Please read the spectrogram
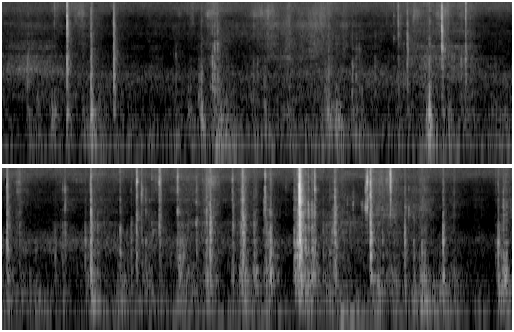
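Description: Light, irregular clicks and taps of fingers working a Torx screw loose from a car's plastic glove box, with a few sharper clicks about three and six seconds in.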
